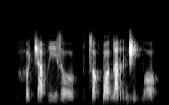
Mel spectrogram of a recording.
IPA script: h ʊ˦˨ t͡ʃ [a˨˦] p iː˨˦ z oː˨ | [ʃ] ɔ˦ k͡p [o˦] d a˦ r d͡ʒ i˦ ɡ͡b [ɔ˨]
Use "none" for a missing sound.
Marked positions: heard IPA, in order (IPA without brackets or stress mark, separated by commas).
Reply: a˦, t͡s, ɔ˦, ɔ˨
